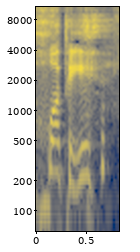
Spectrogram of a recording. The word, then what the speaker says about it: Whoopi: Do you pronounce the H? – I believe you do. Whoopi? It's Whoopi.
